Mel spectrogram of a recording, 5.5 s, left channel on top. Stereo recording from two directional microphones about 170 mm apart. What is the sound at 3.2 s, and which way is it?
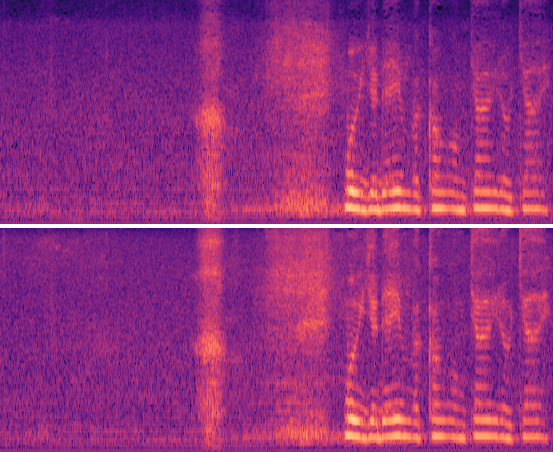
Speech, 5° left (ahead or behind).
